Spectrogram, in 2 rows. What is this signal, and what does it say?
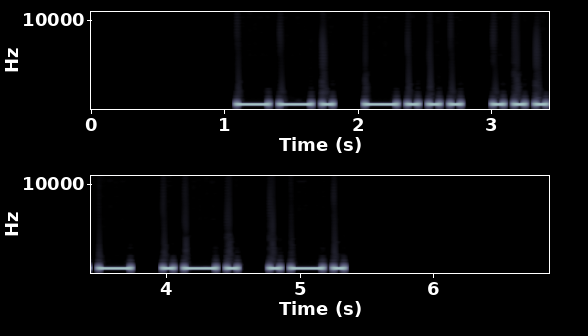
Morse code, heard as a keyed tone, about 15 wpm, 700 Hz. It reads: GBVRR
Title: Code Groups - 5 Letters - 15wpm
